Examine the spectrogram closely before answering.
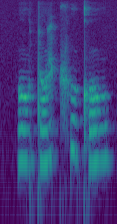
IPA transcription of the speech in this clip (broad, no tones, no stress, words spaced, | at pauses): owtoz ʈ͡ʂʰukʼow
